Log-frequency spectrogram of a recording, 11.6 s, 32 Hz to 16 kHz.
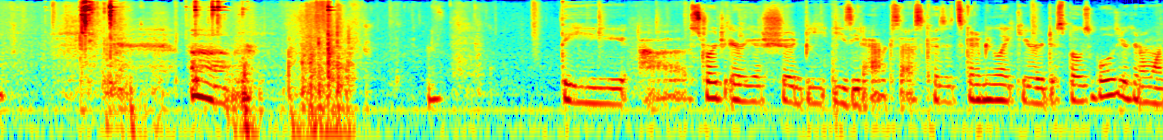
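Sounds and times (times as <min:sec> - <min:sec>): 
metallic jingling of dog collar tags: 0:00.7 - 0:01.2
speech: 0:01.9 - 0:02.4, 0:05.6 - 0:11.6.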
